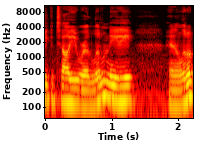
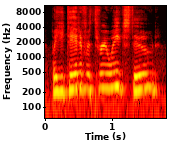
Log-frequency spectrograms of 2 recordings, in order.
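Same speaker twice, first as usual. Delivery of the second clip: incredulous; 10 semitones higher than usual. Real, not acted. Incredulous at the listener.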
